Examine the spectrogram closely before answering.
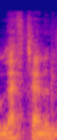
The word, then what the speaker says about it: lieutenant: Space Marine Primaris Lieutenant, or Lieutenant, sorry, to use the correct pronunciation.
